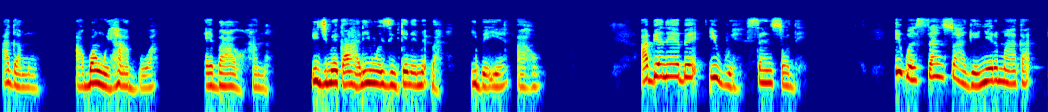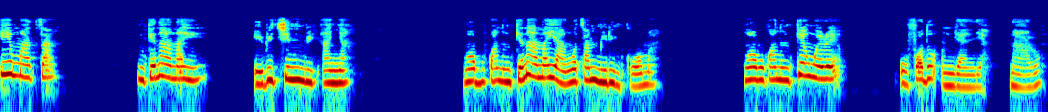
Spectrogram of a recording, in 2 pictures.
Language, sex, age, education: Igbo, female, 15-29, tertiary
